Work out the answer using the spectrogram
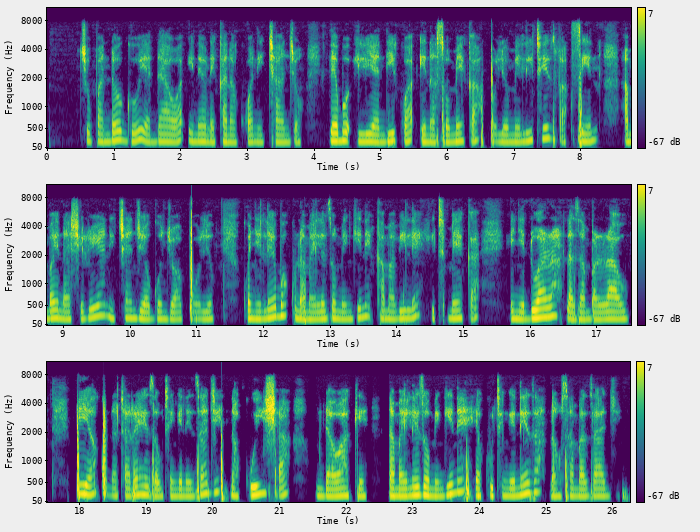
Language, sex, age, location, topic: Swahili, female, 18-24, Kisii, health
